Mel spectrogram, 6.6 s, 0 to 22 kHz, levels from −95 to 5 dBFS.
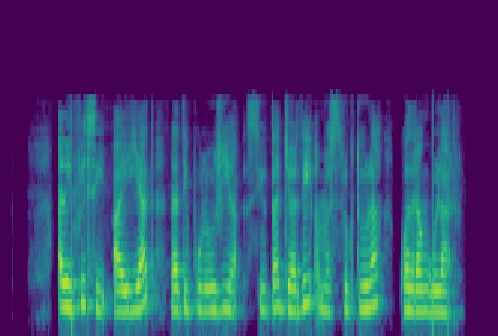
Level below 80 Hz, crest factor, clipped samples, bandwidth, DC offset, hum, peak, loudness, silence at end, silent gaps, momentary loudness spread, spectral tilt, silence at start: -58 dBFS; 16 dB; under 0.1%; 7.8 kHz; under 0.1%; none; -2 dBFS; -18 LUFS; 0.6 s; 5.25-5.33 s; 11 LU; -5 dB/octave; 0.8 s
